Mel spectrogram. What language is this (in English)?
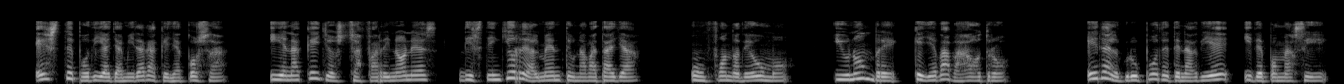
Spanish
